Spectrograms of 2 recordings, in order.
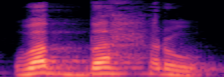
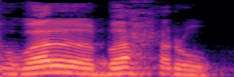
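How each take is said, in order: First: The L sound merges into a doubled B. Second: The L sound is clearly pronounced before B. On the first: The speaker calls it wrong. "bukan wab bahru" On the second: The speaker calls it right. "Maka cara membacanya adalah wal bahru"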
